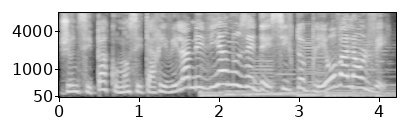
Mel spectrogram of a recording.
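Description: A woman's voice: high voice, big pitch swings, fairly quick, over music. A woman voicing a fussy old grandfather gardener in a children's story, exclaiming and flustered.

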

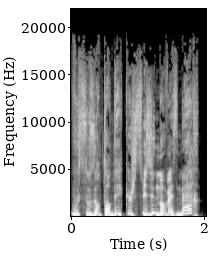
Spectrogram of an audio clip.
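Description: A woman's voice: high voice, moderate pace, no echo, studio quality, voice pushed up. A woman voicing a haughty, short-tempered wealthy young mother who speaks in a reproachful, accusing way in a storybook reading.

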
